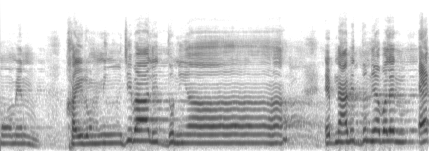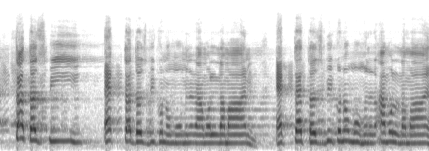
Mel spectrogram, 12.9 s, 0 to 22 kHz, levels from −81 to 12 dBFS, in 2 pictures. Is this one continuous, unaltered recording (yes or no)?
yes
